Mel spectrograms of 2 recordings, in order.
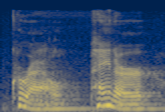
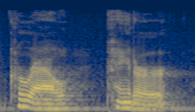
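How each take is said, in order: The two takes are said the same way.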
